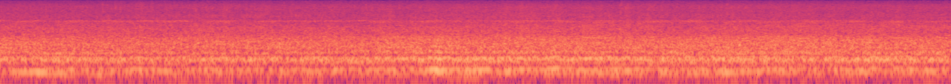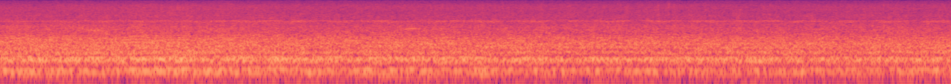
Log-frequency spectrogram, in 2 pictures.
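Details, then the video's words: Constant low droning hum of a mass of bees, even and unbroken, faint individual buzzes rising and falling within the swarm. "bees therapy relaxing natural buzzing sound"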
